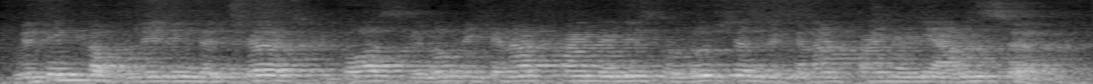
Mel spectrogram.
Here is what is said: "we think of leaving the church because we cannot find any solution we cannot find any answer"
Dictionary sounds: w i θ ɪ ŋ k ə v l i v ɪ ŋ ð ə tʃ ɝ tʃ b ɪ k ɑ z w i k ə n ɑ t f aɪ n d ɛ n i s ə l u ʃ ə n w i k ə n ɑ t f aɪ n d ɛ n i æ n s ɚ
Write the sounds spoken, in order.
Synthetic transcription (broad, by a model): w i t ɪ ŋ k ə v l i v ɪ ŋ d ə tʃ ɝ tʃ b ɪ k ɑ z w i k ə n ɑ t f aɪ n d ɛ n i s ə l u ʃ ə n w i k ə n ɑ t f aɪ n d ɛ n i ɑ n s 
